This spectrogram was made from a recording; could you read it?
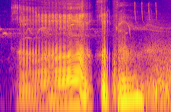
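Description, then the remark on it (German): A voice imitates the loud, deep snoring of a giant dozing off in a fairy tale: a long, rasping, growly inhale, a brief snort, then a rough rumbling exhale, with no talking. “Und dann begann der Riese einzunicken und zu schnarchen, dass das ganze Haus wackelte.”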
